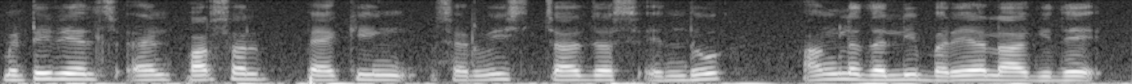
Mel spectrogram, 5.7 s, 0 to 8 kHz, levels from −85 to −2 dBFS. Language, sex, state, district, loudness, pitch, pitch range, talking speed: Kannada, male, Karnataka, Bangalore, -16 LUFS, 165 Hz, 160-185 Hz, 105 wpm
